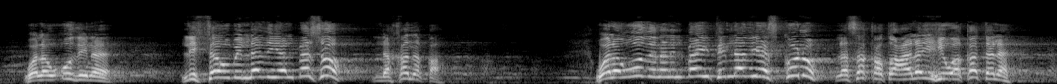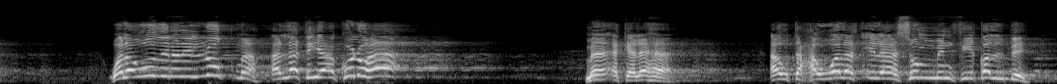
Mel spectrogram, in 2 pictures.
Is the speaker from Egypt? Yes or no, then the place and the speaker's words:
yes; Egypt; اللهم احفظ بلدنا مصر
